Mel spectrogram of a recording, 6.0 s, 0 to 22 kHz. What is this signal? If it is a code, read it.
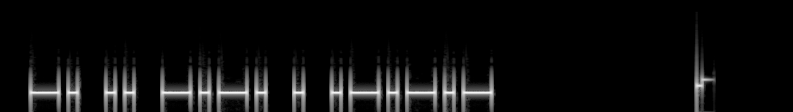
Morse code, heard as a keyed tone, about 17 wpm, 700 Hz. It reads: NICE.
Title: Easy Phrases 17wpm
